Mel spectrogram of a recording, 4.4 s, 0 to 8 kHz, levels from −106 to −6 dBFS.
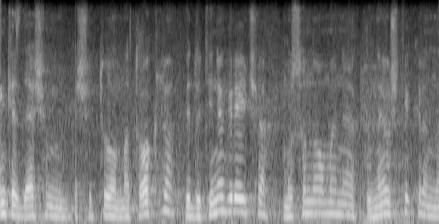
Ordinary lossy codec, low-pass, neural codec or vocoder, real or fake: Opus, 32 kbps; 7.2 kHz; none; real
